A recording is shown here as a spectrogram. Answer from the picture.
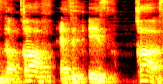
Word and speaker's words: قاف: This letter is called qaf. Qaf. But in words, as I told you, it's pronounced like a glottal stop.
